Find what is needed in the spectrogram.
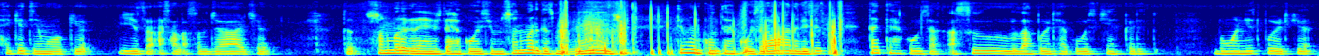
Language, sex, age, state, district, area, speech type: Kashmiri, male, 45-60, Jammu and Kashmir, Ganderbal, urban, spontaneous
